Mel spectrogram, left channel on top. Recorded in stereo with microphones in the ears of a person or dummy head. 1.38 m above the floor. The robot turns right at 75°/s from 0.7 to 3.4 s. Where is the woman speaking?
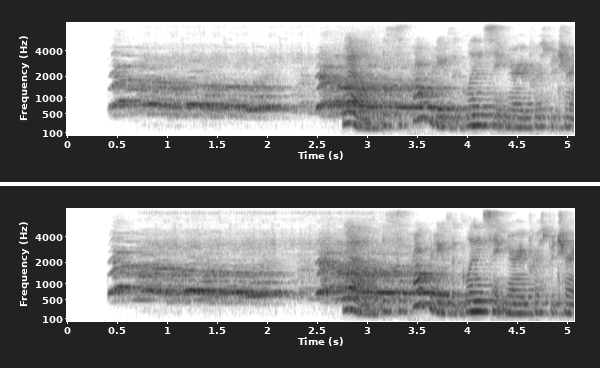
155° left, 0.6 m; by 5.1 s 155° right, 0.6 m.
